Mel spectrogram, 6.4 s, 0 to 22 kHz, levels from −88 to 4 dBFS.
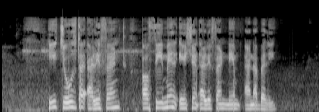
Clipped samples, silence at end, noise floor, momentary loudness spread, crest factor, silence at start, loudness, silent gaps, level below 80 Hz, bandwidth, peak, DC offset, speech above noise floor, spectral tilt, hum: under 0.1%; 0.85 s; -50 dBFS; 15 LU; 18 dB; 0.15 s; -15 LUFS; none; -48 dBFS; 11.5 kHz; 0 dBFS; under 0.1%; 35 dB; -4 dB/octave; none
